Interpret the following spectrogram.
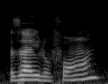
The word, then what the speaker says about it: xylophone: tree، tree، umbrella، umbrella، xylophone، xylophone، yacht، yacht، zebra، zebra. لو لاحظتوا هنا الاكس في اول الكلام، الاكس في اول الكلام هنا بتتنطق ذا، ودي حاجة نادرة، لكن هي دايما بتتنطق اكس، اكس.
